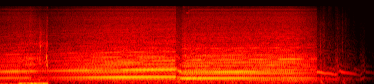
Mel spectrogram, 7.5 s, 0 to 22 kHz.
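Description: An Ariel Atom drag car tuned for wheelies in Forza 5 revs its engine loudly and steadily, the pitch dipping and climbing before it cuts off abruptly near the end.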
